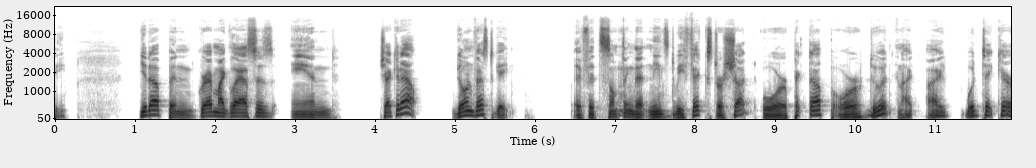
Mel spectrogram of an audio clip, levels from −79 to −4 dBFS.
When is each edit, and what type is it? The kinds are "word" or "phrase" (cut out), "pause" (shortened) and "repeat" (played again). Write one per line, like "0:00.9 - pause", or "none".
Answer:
none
